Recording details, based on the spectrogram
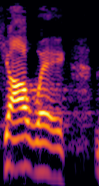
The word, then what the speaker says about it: Yahweh: He was a little unsure that this God who he says he was, I am that I am, in the Hebrew we pronounce it Yahweh, the name of the Lord, the Most High God.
